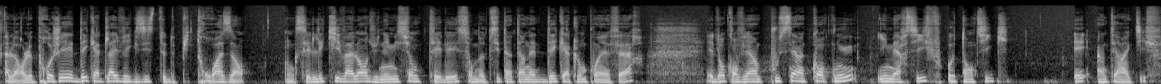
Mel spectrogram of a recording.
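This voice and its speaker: Over noticeable background noise, a man at medium pitch speaks at a moderate pace with ordinary pitch variation and very even loudness. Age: 30s. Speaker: digital live-shopping project lead. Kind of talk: radio interview.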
